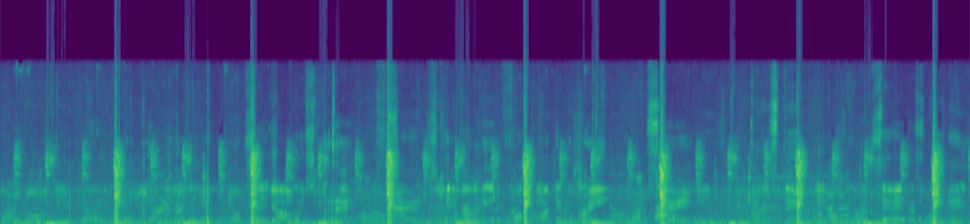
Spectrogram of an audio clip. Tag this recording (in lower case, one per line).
music
speech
